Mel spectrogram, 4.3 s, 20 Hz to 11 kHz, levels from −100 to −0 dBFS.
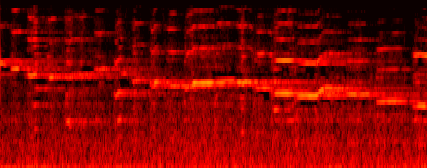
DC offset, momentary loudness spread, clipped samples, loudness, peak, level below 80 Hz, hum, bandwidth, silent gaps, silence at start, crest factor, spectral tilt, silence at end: under 0.1%; 12 LU; under 0.1%; -48 LUFS; -34 dBFS; -68 dBFS; none; 10 kHz; none; 0 s; 16 dB; -1 dB/octave; 0 s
